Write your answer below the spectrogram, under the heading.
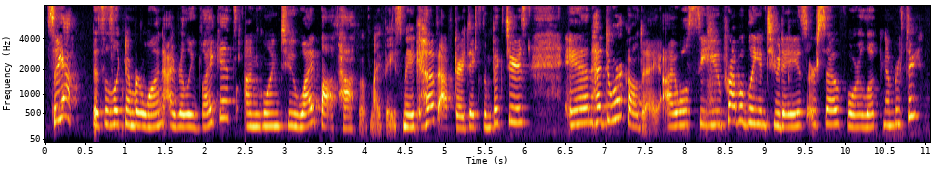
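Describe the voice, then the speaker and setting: A young woman in a casual makeup tutorial, talking softly with a sleepy early-morning voice and narrating each step as she works. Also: high-pitched, fairly quick. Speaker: beauty vlogger. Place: at home.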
